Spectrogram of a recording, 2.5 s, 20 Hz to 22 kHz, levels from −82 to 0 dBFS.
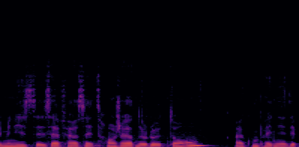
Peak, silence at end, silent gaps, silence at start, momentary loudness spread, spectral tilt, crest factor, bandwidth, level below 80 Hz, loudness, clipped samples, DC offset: -26 dBFS; 0 s; none; 0 s; 5 LU; -5.5 dB/octave; 16 dB; 13.5 kHz; -78 dBFS; -42 LUFS; under 0.1%; under 0.1%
